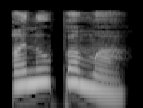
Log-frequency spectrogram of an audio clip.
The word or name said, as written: ಅನುಪಮ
